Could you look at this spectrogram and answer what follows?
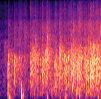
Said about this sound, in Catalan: Un aplaus, un aplaus. Aplaudeix, aplaudeix.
